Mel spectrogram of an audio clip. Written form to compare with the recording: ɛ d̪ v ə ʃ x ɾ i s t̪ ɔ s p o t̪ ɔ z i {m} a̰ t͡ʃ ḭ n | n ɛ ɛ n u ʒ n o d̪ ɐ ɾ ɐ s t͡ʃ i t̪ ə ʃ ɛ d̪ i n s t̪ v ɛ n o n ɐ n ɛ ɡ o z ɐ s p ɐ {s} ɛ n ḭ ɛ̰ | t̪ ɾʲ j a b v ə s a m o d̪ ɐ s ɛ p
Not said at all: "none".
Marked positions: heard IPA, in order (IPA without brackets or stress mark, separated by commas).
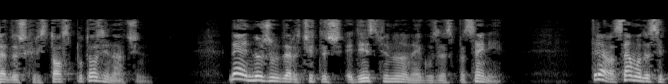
n, s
